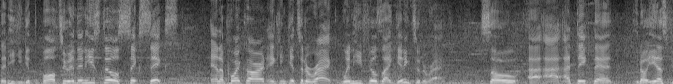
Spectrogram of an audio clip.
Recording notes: Live From Dave & Busters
